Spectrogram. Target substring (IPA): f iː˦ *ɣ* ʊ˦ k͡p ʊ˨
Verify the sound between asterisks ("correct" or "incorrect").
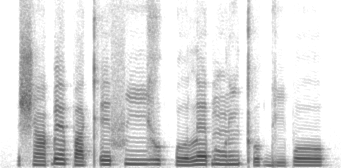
correct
